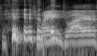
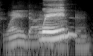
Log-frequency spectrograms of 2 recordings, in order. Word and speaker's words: Wayne Dyer: Is it Wayne Dyer? Yeah, with a W.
